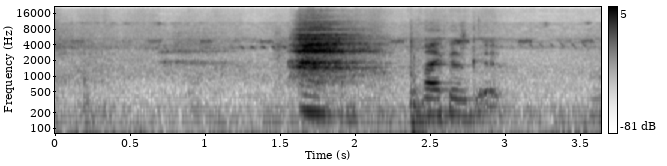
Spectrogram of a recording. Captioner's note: sighs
